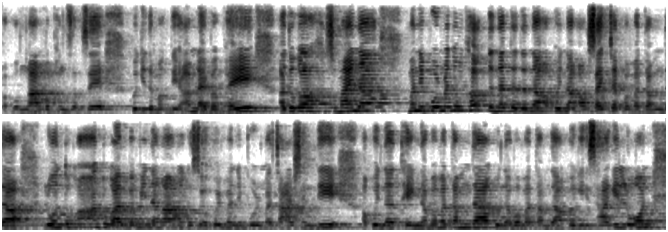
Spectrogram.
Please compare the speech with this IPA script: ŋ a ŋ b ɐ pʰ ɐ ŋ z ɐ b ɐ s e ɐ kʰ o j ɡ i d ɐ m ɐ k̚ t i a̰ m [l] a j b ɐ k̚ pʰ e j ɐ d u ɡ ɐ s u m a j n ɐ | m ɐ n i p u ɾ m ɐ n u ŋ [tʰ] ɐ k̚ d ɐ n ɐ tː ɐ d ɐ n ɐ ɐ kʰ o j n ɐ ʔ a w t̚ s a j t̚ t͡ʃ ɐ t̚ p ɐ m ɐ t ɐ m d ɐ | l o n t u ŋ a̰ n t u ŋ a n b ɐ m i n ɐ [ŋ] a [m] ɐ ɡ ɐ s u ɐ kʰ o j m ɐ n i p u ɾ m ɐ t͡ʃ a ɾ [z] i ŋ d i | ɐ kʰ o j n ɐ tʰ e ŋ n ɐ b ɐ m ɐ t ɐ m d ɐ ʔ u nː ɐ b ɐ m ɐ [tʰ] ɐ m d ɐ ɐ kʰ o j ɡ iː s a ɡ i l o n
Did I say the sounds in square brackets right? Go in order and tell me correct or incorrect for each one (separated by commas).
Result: correct, incorrect, correct, incorrect, incorrect, incorrect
